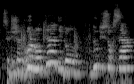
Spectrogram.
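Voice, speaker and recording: A woman's voice: sits high, animated, moderate pace. A woman playing a down-to-earth, reassuring young mother in a stage play, in a conversational manner. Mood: reassuring, matter-of-fact. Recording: echoey room, distant mic, faint noise.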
